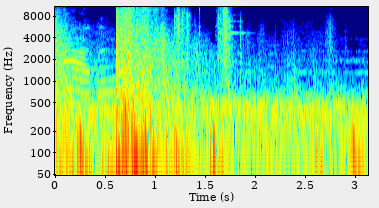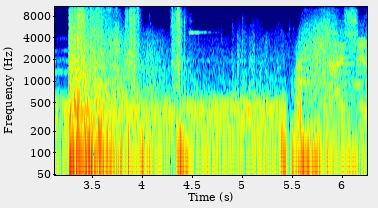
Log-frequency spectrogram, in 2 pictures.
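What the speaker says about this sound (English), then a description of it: "Nice shooting, boy." Gunfire in the Western video game Red Dead Redemption: two loud broadband bursts of shots roughly three seconds apart over a dense background of game ambience and music, with a sharp crack near the end.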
